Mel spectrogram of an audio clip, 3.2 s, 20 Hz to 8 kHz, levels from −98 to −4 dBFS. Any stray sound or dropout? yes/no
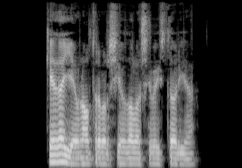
no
